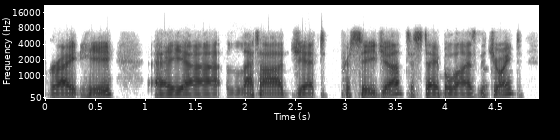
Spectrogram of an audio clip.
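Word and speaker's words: Latarjet: Yeah, that's correct pronunciation. A ladder jet procedure is from it's a French technique that was refined in France and has gone around the world.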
